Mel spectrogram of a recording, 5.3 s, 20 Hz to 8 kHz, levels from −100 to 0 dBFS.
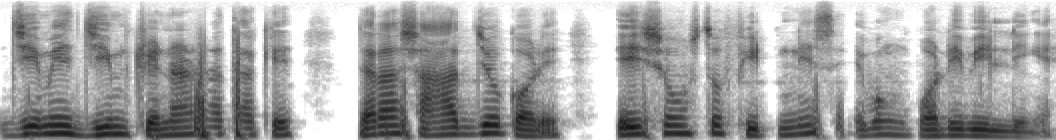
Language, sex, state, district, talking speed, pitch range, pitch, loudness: Bengali, male, West Bengal, North 24 Parganas, 180 wpm, 135-165 Hz, 145 Hz, -18 LUFS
